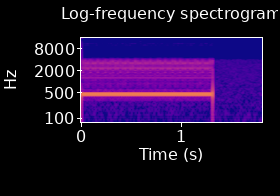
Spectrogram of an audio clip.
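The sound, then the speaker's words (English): A phone ring sounds as one loud, steady electronic tone that holds for just over a second, then cuts off abruptly into near silence. No one speaks. “That sounds like a phone ring.”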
